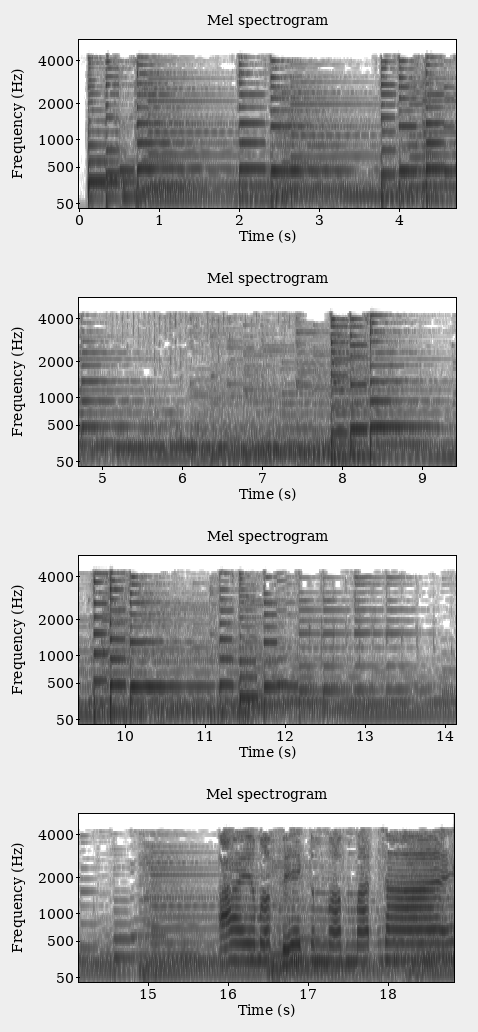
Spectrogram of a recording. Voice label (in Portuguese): FILHO(A) AINDA NÃO NASCEU INFANTIL, Telemensagens, Dia dos Pais; Telemensagens 2017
